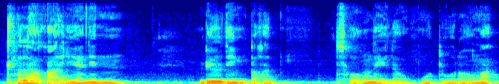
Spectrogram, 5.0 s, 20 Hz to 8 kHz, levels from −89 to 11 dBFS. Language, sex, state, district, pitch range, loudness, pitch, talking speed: Mizo, male, Mizoram, Aizawl, 80-105 Hz, -18 LUFS, 105 Hz, 130 wpm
